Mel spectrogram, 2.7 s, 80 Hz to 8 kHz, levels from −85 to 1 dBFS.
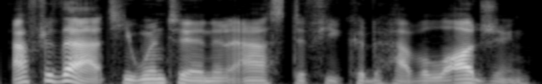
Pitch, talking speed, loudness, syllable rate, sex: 110 Hz, 290 wpm, -22 LUFS, 6.2 syllables/s, male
